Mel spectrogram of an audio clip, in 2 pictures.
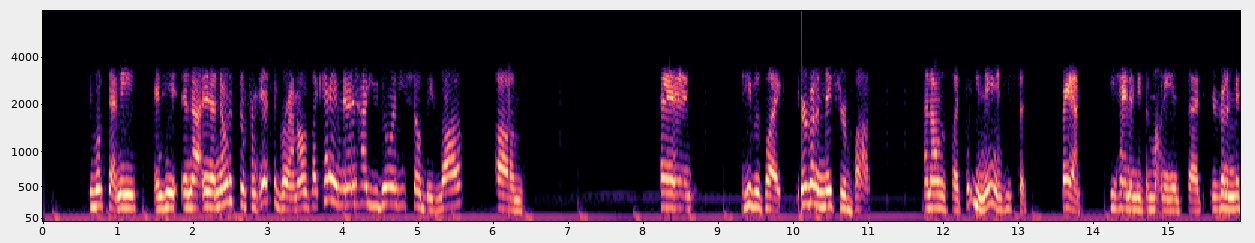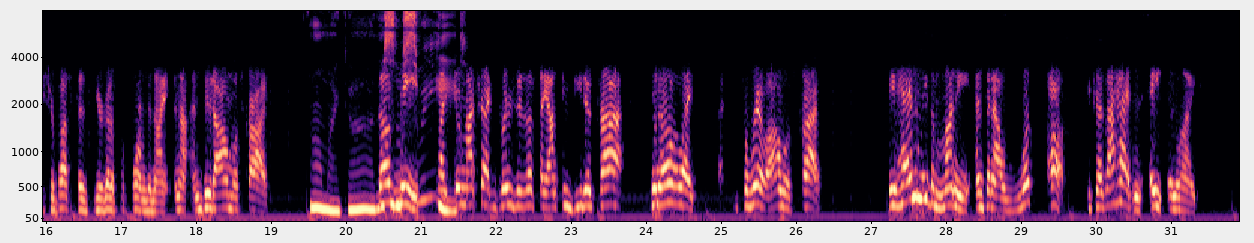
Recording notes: I recently sat down for a telephone interview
